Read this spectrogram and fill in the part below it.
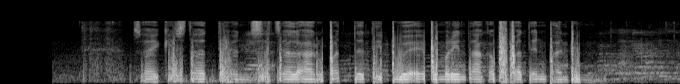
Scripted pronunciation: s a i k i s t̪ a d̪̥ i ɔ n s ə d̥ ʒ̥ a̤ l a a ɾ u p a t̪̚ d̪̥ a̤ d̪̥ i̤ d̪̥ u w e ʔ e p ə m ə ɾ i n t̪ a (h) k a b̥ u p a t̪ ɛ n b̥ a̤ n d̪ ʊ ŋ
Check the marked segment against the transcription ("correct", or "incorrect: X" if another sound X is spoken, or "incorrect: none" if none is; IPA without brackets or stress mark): correct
